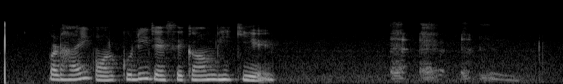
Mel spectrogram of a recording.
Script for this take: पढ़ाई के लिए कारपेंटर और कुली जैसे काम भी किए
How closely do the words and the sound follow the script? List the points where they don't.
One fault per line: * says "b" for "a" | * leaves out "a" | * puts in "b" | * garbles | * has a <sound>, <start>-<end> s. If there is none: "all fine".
* leaves out "के लिए कारपेंटर"
* has a throat clearing, 3.9-5.3 s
